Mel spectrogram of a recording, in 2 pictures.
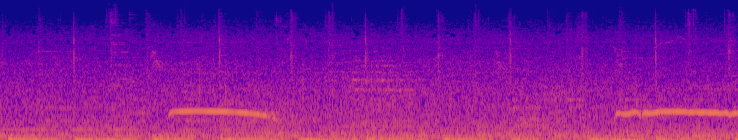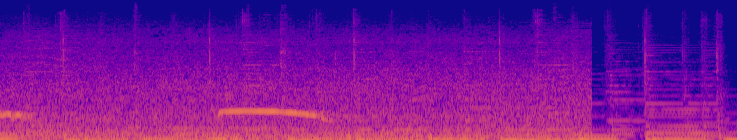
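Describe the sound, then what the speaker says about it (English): An owl gives three evenly spaced hoots over a constant low background rumble, each call a short descending note. "Owl."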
